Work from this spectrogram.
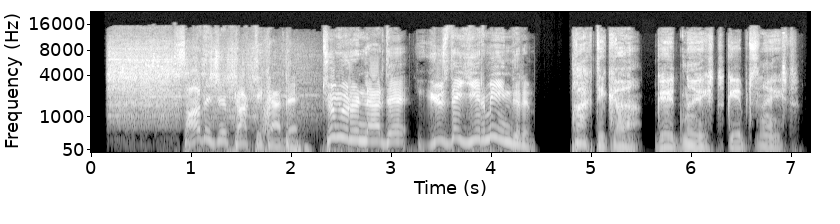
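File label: tr, Turkish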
